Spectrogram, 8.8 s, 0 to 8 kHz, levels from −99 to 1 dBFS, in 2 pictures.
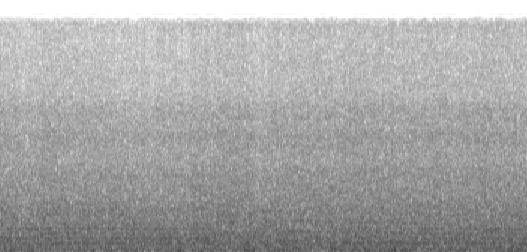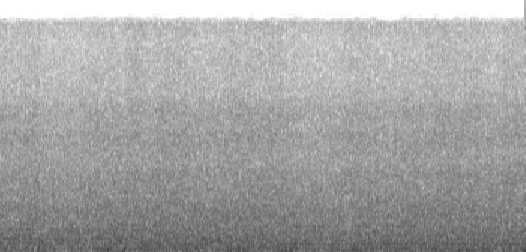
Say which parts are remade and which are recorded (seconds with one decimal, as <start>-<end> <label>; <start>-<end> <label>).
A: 0.0-8.8 recorded

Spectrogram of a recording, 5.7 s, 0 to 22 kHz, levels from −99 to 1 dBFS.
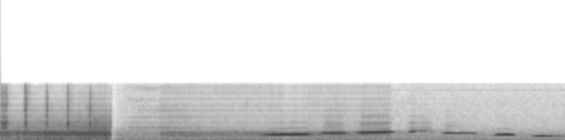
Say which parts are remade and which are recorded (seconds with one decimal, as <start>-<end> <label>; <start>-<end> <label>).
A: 0.0-1.1 remade; 1.1-1.6 recorded; 1.6-3.9 remade; 3.9-5.7 recorded

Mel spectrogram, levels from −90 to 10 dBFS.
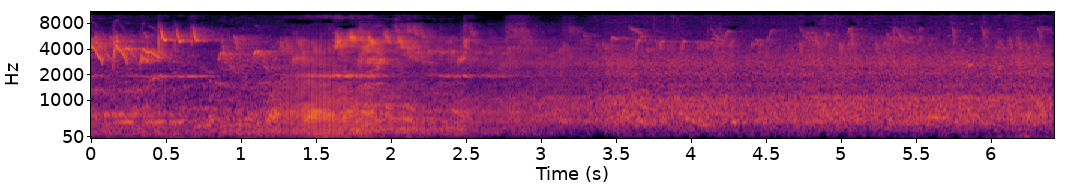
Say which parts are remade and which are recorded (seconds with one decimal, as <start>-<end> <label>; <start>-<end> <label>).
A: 0.0-1.3 recorded; 1.3-3.3 remade; 3.3-6.4 recorded

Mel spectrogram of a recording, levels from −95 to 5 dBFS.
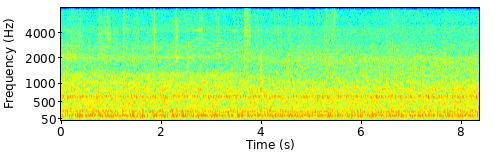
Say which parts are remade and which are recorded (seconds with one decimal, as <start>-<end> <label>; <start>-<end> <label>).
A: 0.0-6.2 recorded; 6.2-7.0 remade; 7.0-8.4 recorded

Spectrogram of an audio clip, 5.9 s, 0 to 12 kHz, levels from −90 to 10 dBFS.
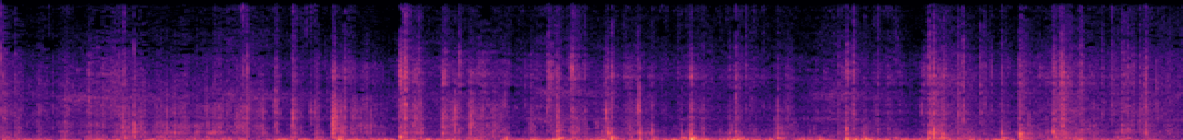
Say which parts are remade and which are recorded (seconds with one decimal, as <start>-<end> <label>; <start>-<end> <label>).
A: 0.0-1.9 recorded; 1.9-5.4 remade; 5.4-5.9 recorded

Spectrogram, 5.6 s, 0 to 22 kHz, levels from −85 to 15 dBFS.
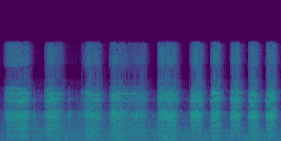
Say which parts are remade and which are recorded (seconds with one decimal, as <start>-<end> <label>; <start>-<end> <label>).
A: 0.0-0.4 remade; 0.4-0.9 recorded; 0.9-1.8 remade; 1.8-5.6 recorded

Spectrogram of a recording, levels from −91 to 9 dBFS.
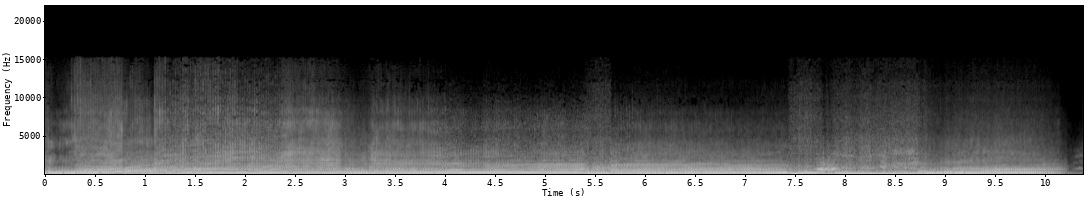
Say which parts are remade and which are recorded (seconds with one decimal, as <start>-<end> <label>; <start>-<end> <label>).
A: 0.0-1.2 remade; 1.2-2.4 recorded; 2.4-3.9 remade; 3.9-5.9 recorded; 5.9-7.4 remade; 7.4-8.8 recorded; 8.8-10.4 remade

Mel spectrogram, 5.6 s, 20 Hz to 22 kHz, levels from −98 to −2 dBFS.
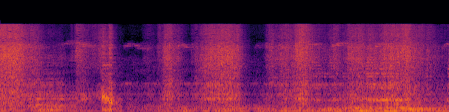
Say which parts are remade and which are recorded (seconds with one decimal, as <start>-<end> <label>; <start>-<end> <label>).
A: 0.0-5.6 recorded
